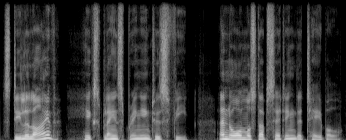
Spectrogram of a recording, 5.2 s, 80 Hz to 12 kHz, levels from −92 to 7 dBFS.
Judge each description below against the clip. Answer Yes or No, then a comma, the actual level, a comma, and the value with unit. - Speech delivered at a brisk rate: No, average, 150 wpm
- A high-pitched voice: No, low, 125 Hz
